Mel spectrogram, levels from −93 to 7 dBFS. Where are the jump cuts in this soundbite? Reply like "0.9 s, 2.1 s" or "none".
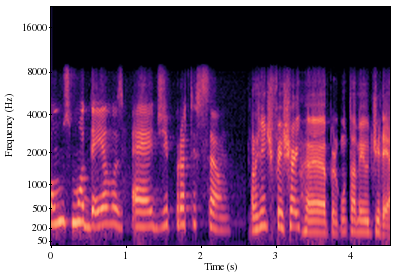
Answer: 0.9 s, 3.3 s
